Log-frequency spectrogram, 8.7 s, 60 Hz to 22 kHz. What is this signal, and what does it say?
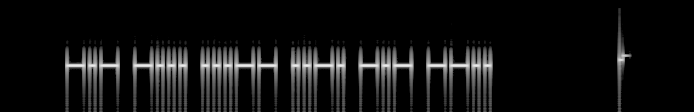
Morse code, heard as a keyed tone, about 17 wpm, 700 Hz. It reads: KB3FKZ
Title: USA Call Signs Repeated 3x 17wpm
